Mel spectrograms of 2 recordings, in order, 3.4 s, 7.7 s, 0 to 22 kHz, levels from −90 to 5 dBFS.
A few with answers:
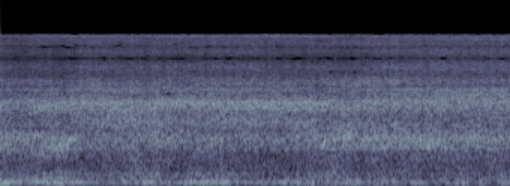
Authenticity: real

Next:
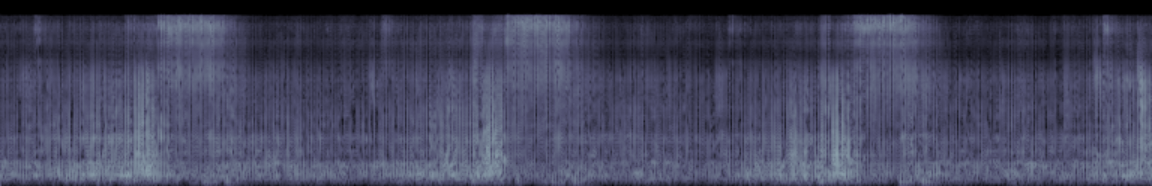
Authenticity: fake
